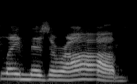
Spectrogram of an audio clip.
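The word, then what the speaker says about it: Les Misérables: bring you les miserables uh marbles misers it's pronounced les miserables oh that's it in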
